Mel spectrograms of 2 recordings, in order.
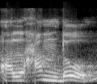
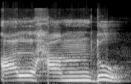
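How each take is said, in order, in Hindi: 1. आखिरी अक्षर o स्वर पर खत्म होता है। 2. आखिरी अक्षर u स्वर पर खत्म होता है। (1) "दो नहीं पढ़ना" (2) "दाल पेश दू होता है"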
